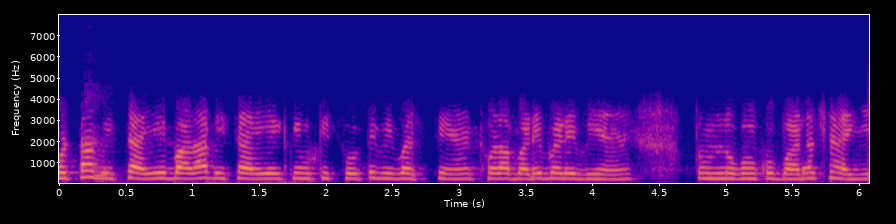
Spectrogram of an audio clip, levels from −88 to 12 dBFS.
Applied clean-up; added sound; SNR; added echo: neural mask model DeepFilterNet 3.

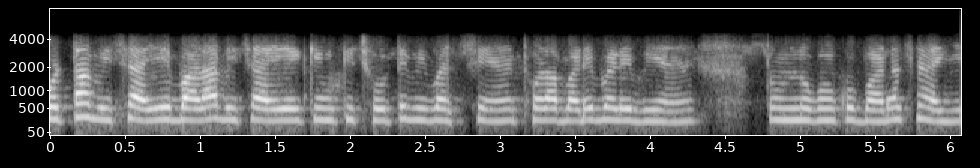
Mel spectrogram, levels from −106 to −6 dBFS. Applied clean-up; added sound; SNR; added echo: none; none; none; none.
